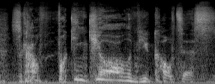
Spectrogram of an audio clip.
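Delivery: high-pitched, menacing, hissing voice. Game master voices a character attacking the players, hissing. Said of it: "before she hisses".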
